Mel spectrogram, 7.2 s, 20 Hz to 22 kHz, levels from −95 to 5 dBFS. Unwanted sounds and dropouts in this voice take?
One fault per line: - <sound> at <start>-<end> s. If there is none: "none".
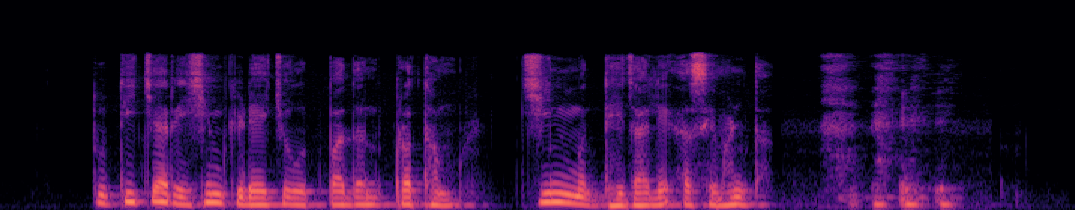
- laugh at 5.5-6.4 s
